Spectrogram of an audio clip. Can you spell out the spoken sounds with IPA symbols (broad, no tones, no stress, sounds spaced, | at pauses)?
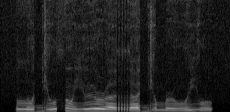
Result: l u bʲ u θ ũ j ʉ ɹ œ r œ bʲ o m ɹ u j u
